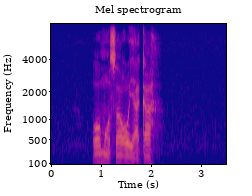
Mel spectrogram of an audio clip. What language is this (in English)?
Northern Sotho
